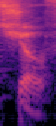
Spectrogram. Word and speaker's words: Schoff: In German, it's pronounced Shoaff.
